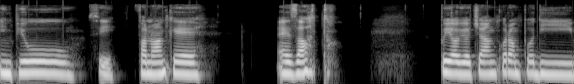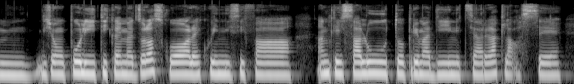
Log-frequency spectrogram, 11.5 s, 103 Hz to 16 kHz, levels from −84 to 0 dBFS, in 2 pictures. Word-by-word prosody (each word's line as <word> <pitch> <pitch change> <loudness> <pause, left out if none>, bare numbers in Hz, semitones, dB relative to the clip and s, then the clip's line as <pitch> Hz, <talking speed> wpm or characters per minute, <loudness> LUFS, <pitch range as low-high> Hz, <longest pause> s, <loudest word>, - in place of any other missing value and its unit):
In 200 -1 +3
più, 200 -2 +2
sì, 95 - -5 0.2
fanno 195 -1 +2
anche 190 -2 +2 0.7
esatto! 200 +2 +1 0.9
Poi 210 -1 +3
ovvio 190 -1 +4
c'è 185 +2 -1
ancora 195 +2 0
un 195 - -1
po' 195 +1 -3
di, 185 -1 -1
mhmm, 180 -1 -1
diciamo, 190 -2 -1
politica 195 0 +2
in 190 - +1
mezzo 185 0 -1
alla 210 +2 +4
scuola 190 -5 +2
e - - -2
quindi 190 0 -1
si 185 +2 -3
fa 185 -1 -2 0.3
anche 200 +1 -1
il 195 - +2
saluto 195 0 +2
prima 190 -1 0
di 185 +1 -3
iniziare 185 0 -3
la 195 - 0
classe. 180 -1 -2
190 Hz, 165 wpm, -19 LUFS, 185-200 Hz, 0.9 s, ovvio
